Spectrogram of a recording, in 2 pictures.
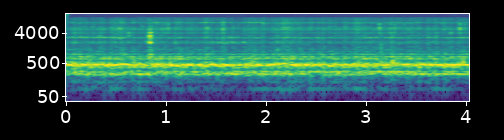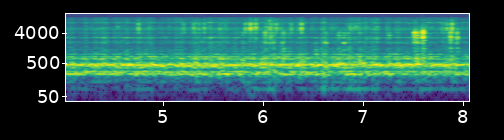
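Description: Quest Kodiak 100's PT6A turboprop engine and propeller running steadily at low idle on the ground, a constant even drone.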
